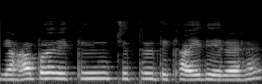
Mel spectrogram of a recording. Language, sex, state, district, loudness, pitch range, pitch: Hindi, female, Chhattisgarh, Sukma, -15 LUFS, 230-270 Hz, 255 Hz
